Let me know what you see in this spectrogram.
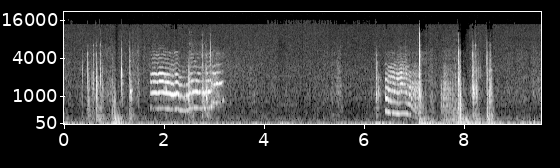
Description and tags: Door Open Close.L
A door creaking open, then closing
Door, sound-effect, Creak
